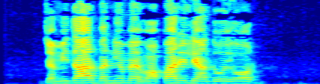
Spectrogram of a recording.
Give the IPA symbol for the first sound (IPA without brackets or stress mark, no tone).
d͡ʒ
